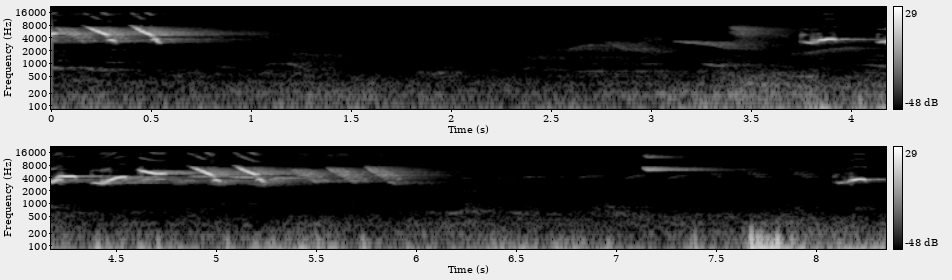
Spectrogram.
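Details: Yellow-bellied seedeater (papa-capim baiano) singing in the flute style: a quick pair of high whistled slurs, a pause, then a longer run of rapid sweeping, chirping notes, with faint low rumbling behind.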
